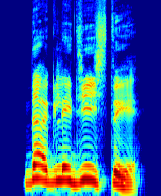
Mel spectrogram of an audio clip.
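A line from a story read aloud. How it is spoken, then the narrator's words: Man's bark. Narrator (Russian): рявкнул мужик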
